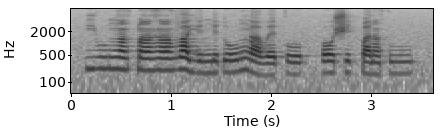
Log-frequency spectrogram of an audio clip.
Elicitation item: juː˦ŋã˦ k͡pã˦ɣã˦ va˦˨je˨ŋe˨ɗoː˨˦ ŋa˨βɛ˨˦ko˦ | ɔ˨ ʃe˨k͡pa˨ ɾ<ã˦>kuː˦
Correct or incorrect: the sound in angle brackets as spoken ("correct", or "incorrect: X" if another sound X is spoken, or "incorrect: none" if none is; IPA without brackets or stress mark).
incorrect: ã˨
